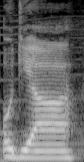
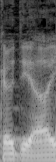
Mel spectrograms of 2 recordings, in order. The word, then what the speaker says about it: Audiard: Okay, that was To San Francisco from The Sisters Brothers, a film by Jacques Audiard.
